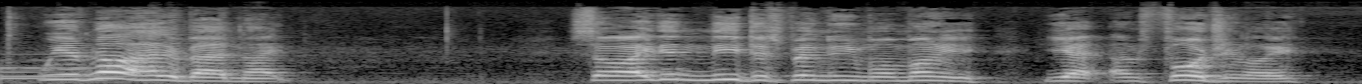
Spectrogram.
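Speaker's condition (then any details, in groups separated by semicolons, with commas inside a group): Cerebral palsy; voice tone sometimes odd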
